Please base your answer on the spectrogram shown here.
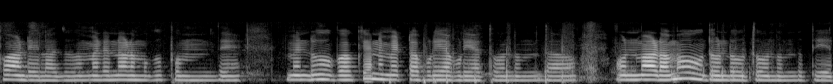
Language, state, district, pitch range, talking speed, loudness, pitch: Gondi, Chhattisgarh, Sukma, 195-215 Hz, 150 wpm, -20 LUFS, 205 Hz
